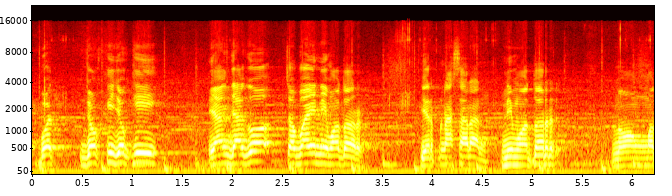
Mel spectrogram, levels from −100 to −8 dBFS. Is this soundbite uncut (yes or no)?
yes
